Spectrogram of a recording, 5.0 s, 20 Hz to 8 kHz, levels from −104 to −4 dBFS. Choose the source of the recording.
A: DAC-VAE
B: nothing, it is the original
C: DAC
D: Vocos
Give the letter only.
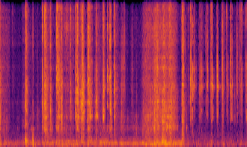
C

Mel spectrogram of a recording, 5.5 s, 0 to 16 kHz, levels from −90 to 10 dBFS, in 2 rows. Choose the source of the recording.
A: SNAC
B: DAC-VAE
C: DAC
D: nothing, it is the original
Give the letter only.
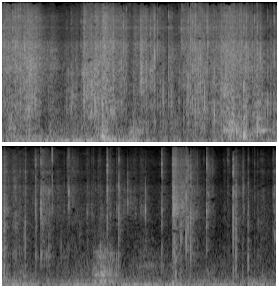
D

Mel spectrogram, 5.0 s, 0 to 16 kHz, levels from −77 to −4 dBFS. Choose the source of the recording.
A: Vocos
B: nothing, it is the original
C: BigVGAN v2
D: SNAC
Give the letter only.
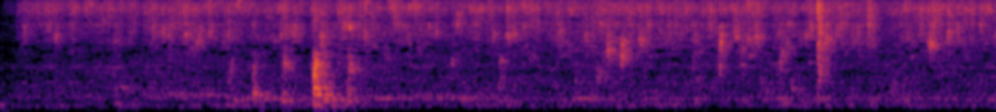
B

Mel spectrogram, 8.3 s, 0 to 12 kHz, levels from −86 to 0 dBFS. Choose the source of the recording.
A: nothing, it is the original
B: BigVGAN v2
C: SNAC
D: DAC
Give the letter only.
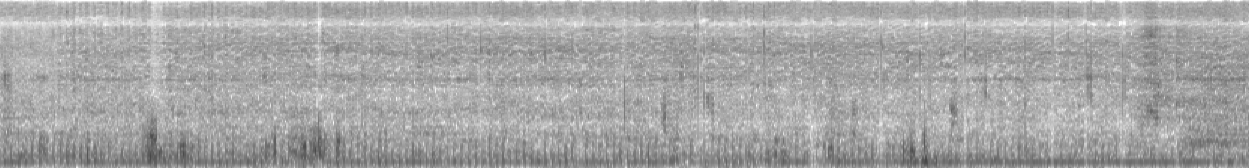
C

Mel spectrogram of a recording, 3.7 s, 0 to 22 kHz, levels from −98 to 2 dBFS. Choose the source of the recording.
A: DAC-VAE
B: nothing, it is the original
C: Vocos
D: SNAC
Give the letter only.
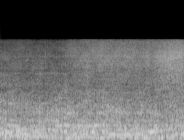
D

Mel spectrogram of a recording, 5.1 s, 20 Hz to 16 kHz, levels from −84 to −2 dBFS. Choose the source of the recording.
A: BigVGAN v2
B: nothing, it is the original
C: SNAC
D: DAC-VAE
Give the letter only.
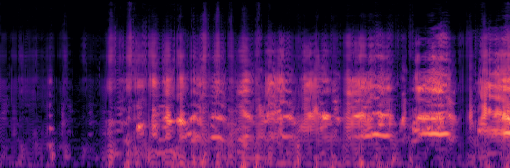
A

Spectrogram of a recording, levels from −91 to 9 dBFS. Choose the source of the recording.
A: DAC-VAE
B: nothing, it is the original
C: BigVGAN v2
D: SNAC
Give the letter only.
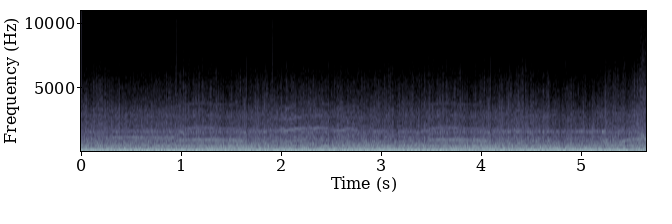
B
